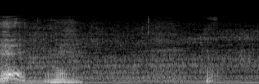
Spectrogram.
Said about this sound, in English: Oh, airplane. Yeah, I'm used to this.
